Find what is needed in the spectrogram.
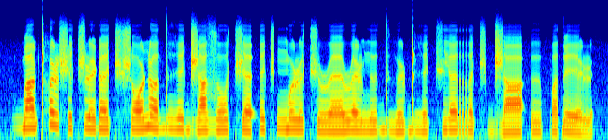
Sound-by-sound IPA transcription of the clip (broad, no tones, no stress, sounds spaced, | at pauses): ɡ͡b a ʈʰ ɐ ɭ ʃ e t͡ʃ ɭ e ɽ ɛ t͡ʃ ʃ ɔ ɳ ɐ dʱ e d͡ʒ a z o t͡ʃ ɛ ʔ e t͡ʃ ŋ͡m o ɭ ɨ t͡ʃ ɹ ɛ ɹ ɛ ɭ n ɨ dʱ ɨ ɭ ɖʱ e t͡ʃ j ɛ r ɐ t͡ʃ d͡ʒ a ʔ ɨ p ɐ ɗ e ɭ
